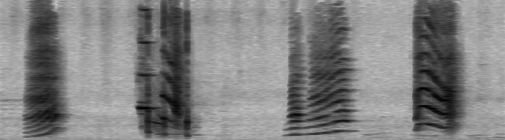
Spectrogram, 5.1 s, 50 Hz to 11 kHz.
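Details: Alexandrine parakeet making four harsh squawks about 1.3 seconds apart. Some notes rise steeply, one is a broken, crackling double note, and another swells upward in pitch.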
